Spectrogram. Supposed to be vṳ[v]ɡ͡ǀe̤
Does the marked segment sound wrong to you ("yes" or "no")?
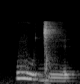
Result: yes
